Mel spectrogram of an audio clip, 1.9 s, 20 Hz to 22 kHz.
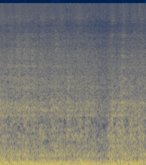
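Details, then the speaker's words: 1979 Porsche 924 fuel-injected engine, first run after sitting, fuel just added: uneven lumpy idle that stumbles and surges, nothing bad heard inside; rough running from loose air-flow meter hoses letting in unmetered air. "it is running i don't hear anything bad in there maybe i just gotta clean itself out"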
